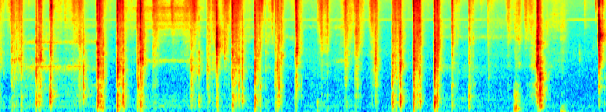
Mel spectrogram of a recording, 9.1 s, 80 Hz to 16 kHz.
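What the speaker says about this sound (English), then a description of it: "So I'm going to shuffle for your wall, and then we'll shuffle again and get 4 insight cards." Tarot cards shuffled close up, a steady run of sharp papery riffles and snaps in uneven rhythm, with no talking.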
